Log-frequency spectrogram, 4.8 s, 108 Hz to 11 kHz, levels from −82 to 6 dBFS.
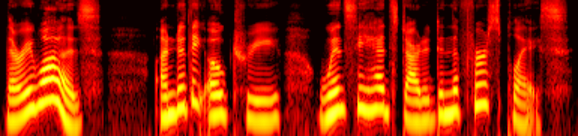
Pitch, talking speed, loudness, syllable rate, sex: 230 Hz, 185 wpm, -18 LUFS, 5.1 syllables/s, female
